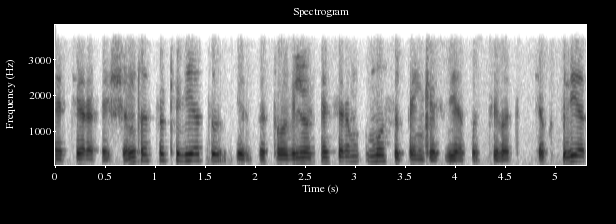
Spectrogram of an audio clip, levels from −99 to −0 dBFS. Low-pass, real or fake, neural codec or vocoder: 3.6 kHz; real; none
